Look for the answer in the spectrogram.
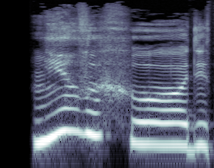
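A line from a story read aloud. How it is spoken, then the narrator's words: Little girl sighing, upset. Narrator (Russian): огорченно вздохнула мелкая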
